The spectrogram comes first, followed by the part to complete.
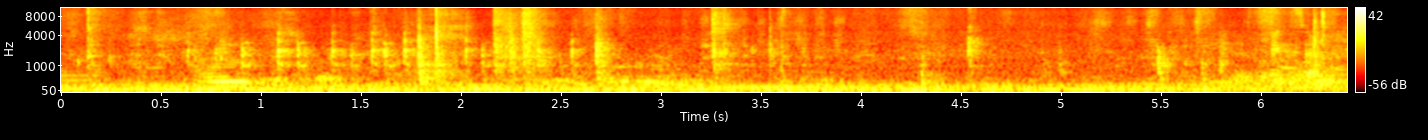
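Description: Scattered light clicks and taps of rulers and pencils on plastic-topped school desks, over a steady low hum and faint, broken classroom voices.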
